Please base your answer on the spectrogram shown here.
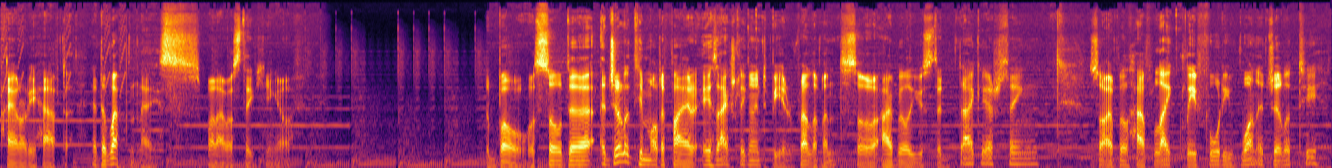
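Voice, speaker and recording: A man's voice: deep voice, creaky. A man streaming a game, chatting casually and thinking aloud, his voice sounding tinny and canned through a substitute microphone. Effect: tinny tin-can sound from a substitute microphone.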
